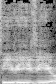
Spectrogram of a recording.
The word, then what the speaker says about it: VVV: I don't know if that's pronounced VVV or triple V, um, but okay.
